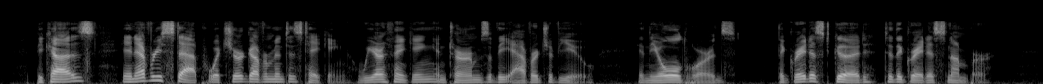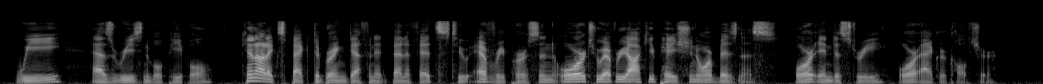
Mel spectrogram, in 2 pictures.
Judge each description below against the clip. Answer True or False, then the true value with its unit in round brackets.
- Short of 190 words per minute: True (150 wpm)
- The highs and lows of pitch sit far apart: False (4.2 semitones)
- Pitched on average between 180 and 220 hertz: False (100 Hz)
